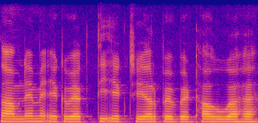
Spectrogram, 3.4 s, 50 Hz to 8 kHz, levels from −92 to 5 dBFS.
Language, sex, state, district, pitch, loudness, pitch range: Hindi, male, Jharkhand, Deoghar, 165 Hz, -16 LUFS, 160-165 Hz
